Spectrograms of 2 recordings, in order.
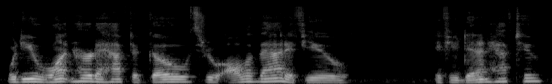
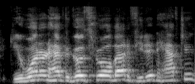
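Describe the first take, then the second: First: It is said in a gentle, concerned tone. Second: It is said in a mean, aggressive tone. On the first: The speaker cares about the person's situation. The speaker calls it right. "Now I need to show concern. Showing concern, empathy" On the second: The speaker is pressuring the person. The speaker calls it wrong. "That's mean. That's aggressive"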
